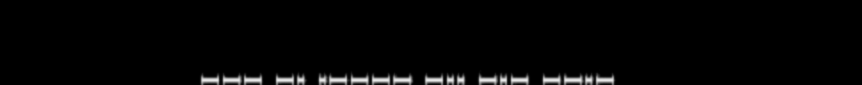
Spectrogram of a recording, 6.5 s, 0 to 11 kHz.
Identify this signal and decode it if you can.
Morse code, heard as a keyed tone, about 30 wpm, 690 Hz. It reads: ON1DKQ
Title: DXCC-100 Call Signs - 6 Characters - 30wpm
